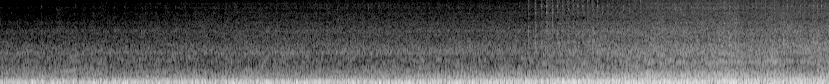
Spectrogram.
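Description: Road noise from a motorcycle ride through city traffic: a steady low rumble of engine, tyres and wind on the microphone, growing louder and brighter about five seconds in.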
